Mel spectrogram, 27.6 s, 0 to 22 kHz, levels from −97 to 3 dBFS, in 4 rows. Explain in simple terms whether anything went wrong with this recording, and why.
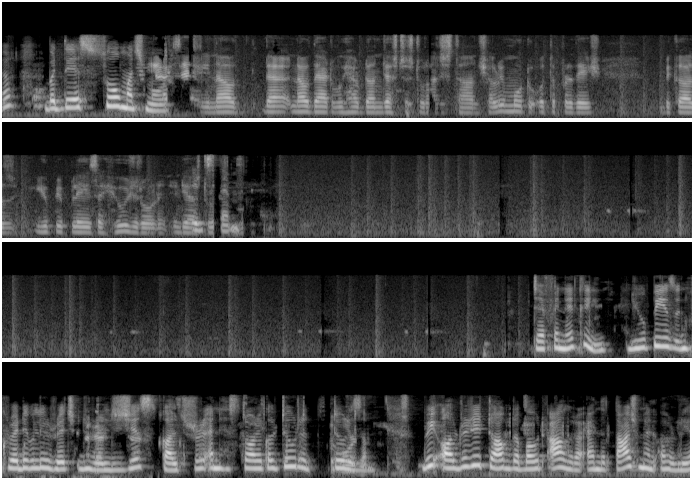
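Yes, three things went wrong. When both people talked at once, the echo canceller likely couldn't tell this talker from the loudspeaker's echo, so it turned everything down. The result is speech suppressed in double talk: the voice dips, dulls or drops out in pieces from 0.18 to 4.37 s, 9.02 to 9.44 s, and for much of 20.84 to 26.95 s.

Separately, an echo leak: one side was likely on a loudspeaker, and its canceller didn't remove everything its microphone heard. A faint copy of the voice comes back about a fifth of a second late, from 0.29 to 3.98 s, 9.26 to 9.6 s, 13.14 to 13.24 s, and 16.96 to 27.5 s.

Finally, the background was gated by the echo canceller. While the loudspeaker played, the canceller clamped the microphone down hard, so the room sound briefly vanishes at 1.0 to 1.17 s, 19.79 to 20.02 s and 27.23 to 27.45 s, then returns.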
